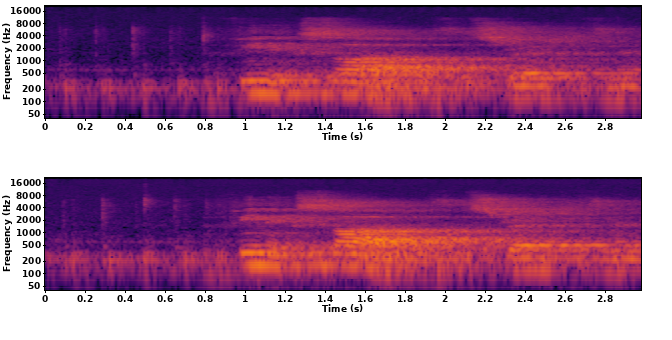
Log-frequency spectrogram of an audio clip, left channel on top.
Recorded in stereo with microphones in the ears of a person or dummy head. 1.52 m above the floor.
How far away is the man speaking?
About 2.5 m.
